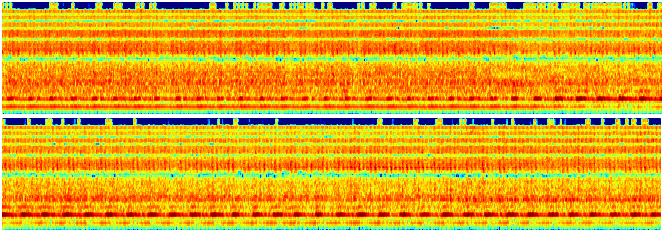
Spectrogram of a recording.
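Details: Renault Symbol: constant mid-pitched whine pulsing slightly with the engine rhythm over the running motor; power steering pump whining.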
